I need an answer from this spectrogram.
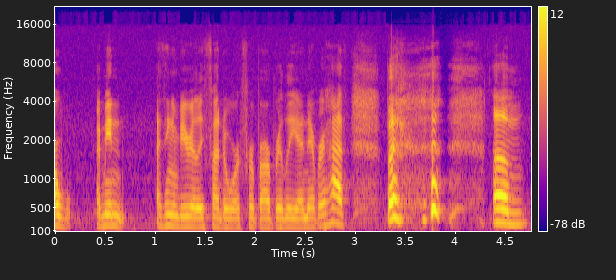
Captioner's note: laughs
